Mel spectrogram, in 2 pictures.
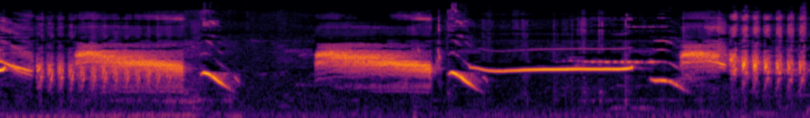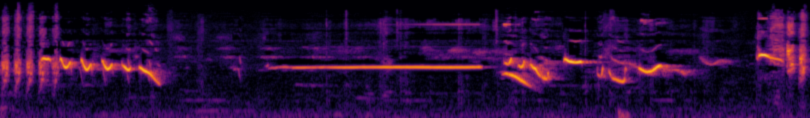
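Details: Singing oriental magpie-robin used as a vocal tutor: long grating buzzes, falling whistles, a fast stuttering run of notes, a long pure level whistle, then twisting slurred phrases.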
